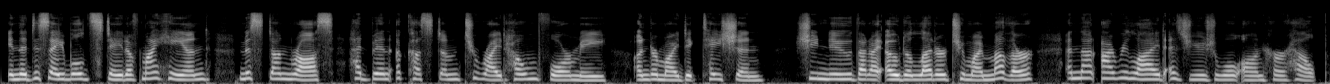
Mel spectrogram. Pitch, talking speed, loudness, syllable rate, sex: 230 Hz, 175 wpm, -17 LUFS, 4.6 syllables/s, female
